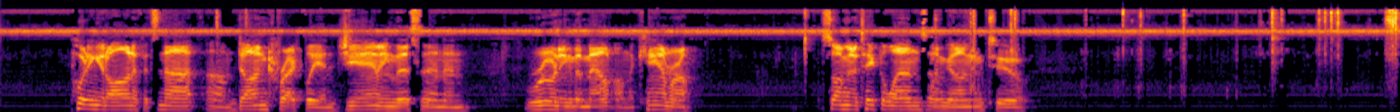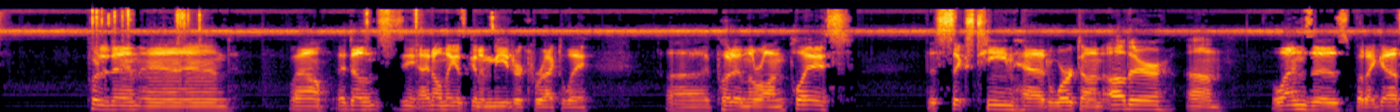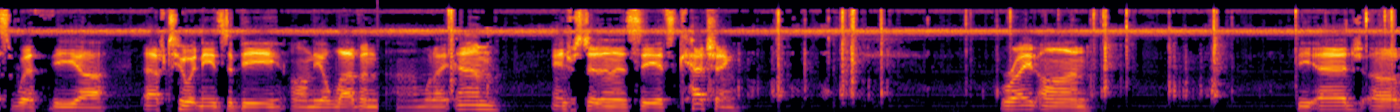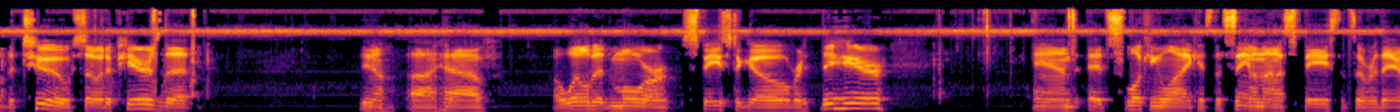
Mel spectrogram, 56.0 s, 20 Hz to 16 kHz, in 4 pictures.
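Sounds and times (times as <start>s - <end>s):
electrical hum with high whine: 0.0s - 56.0s
camera lens clicking and scraping: 38.9s - 40.4s.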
